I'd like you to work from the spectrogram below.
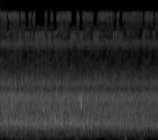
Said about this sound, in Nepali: यो चाहिँ हाम्रो माथि घरतिरबाट आएको पानी हो।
